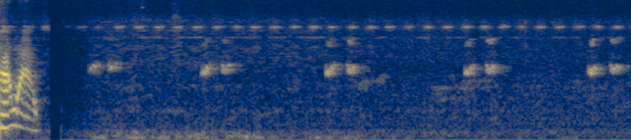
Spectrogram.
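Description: A female common quail gives soft, paired notes about once a second, over a steady high insect-like pulsing and a brief thump at the start.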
